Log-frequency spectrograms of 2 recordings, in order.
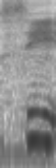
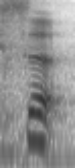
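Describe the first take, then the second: First: The vowel is a clear ee sound. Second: The vowel is a dull uh-like sound. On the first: The speaker calls it wrong. "bacanya bukan si ini ya" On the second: The speaker calls it right. "tapi se"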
